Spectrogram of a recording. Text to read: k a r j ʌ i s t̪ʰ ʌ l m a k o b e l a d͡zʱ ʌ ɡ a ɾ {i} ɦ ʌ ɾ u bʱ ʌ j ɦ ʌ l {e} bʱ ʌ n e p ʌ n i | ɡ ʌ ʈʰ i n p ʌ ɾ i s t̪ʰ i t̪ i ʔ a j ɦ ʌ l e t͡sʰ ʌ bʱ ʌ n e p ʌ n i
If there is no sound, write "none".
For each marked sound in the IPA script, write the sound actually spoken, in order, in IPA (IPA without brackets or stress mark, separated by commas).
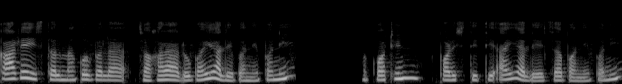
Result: a, e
